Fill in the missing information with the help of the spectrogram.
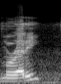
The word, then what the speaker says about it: Moretti: My profile is Chaz Moretti. It's my name. – That's Chazz? – Correct. Chazz. The last name is spelled M as Mary, O-R-E-T-T-I. Chaz Moretti.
